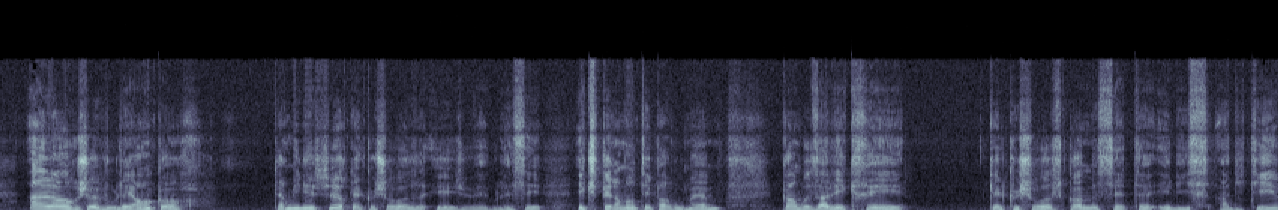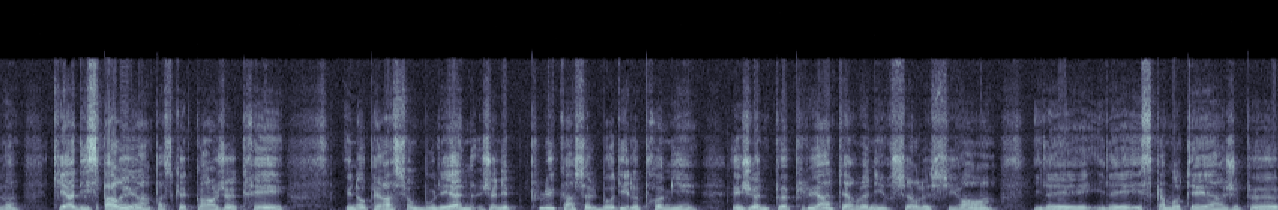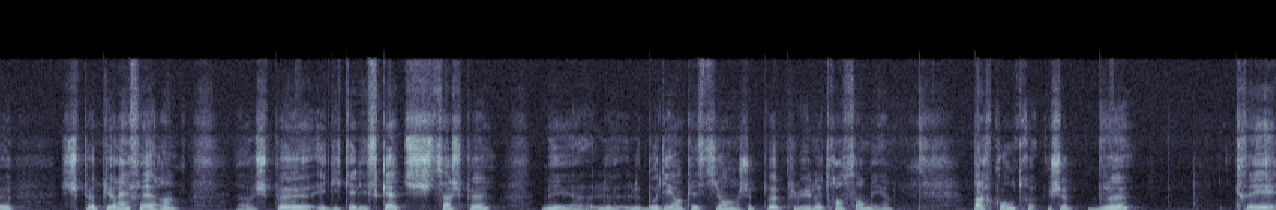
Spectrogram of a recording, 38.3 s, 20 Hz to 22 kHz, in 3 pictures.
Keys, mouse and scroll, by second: 0.3 right click, 3.0 click, 11.8 click, 14.1 scroll up 2, 14.9 scroll up 2, 17.9 click, 20.0 click, 21.5-21.9 scroll down 2, 25.2 click, 28.2 click, 30.7 click, 35.1 scroll down 2, 35.9-36.3 scroll down 2, 37.2 click.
